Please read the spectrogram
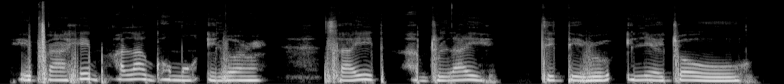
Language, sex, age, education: Yoruba, female, 30-45, tertiary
